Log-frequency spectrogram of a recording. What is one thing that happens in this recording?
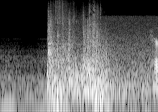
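A heavy metal door slides open with a loud hiss.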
